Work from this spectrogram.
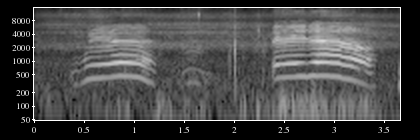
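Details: Sheep in front of a house at a sheep farm: two drawn-out, harmonic bleats of under a second each with a short pause between them, while a child's voice and quiet talk sound in the background.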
